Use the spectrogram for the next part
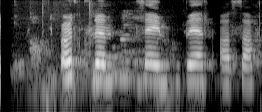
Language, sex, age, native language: Icelandic, female, 10, Icelandic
